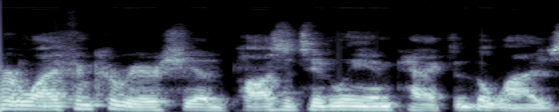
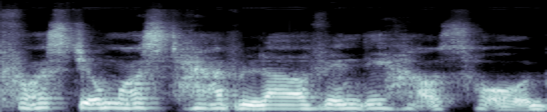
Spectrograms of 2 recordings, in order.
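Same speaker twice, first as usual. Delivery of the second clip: put-on high little grandma voice with a German accent; 6 semitones higher than usual. Imitating a famous sex therapist's voice: Dr. Ruth impression. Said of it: "I don't even know if I could do the voice".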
